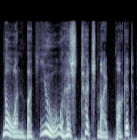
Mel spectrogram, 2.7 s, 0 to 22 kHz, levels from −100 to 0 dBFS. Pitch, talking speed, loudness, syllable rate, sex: 145 Hz, 175 wpm, -18 LUFS, 4.3 syllables/s, male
